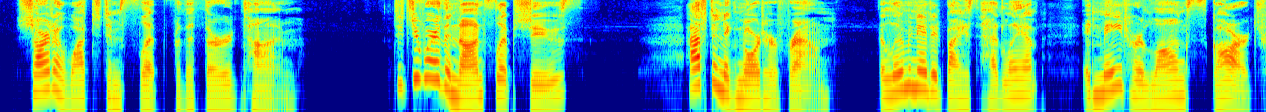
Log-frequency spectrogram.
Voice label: Sci-Fi with MF Dialogue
